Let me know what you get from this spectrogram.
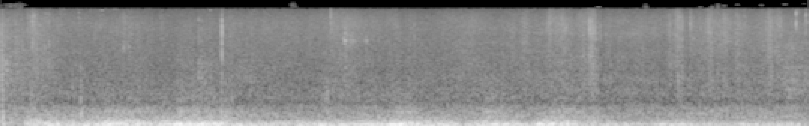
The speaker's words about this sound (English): even now we are amazed at Your power as we hear the thunder.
